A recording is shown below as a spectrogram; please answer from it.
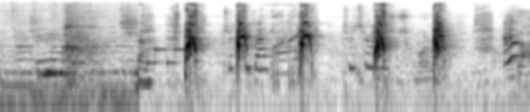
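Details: A dog gives a series of sharp, high barks, five or six evenly spaced about half a second apart, after a brief moment of voices and music at the start.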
